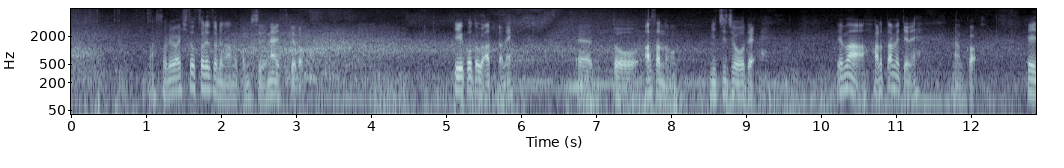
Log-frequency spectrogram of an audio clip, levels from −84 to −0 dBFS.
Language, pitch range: Japanese, 90-130 Hz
